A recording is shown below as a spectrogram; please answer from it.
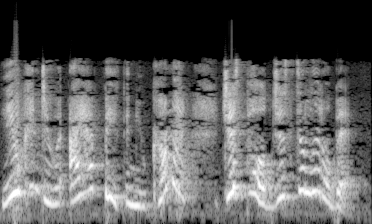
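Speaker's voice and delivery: high, bright-eyed coaxing pet voice; cheering on the dog. Retold or imitated. Urging her tiny dog Molly to pull her leash free, high coaxing cheer. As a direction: pitch it up and urge the little dog on. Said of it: "I stand up and I say".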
